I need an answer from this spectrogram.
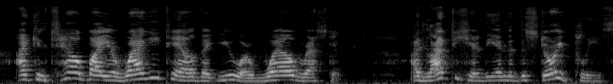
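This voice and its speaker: A woman puts on a character voice at a medium pitch. She keeps a moderate pace. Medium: read story. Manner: chirpy, bubbly.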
